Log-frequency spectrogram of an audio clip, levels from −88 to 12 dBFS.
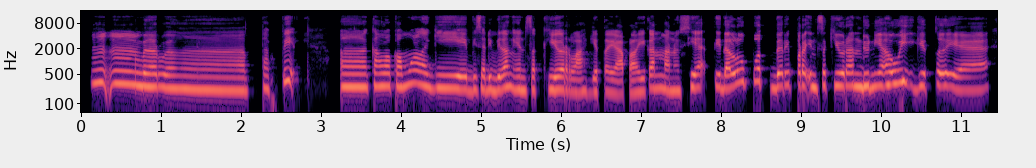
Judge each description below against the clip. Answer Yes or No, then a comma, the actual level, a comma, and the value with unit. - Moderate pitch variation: Yes, average, 3.6 semitones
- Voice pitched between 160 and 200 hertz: No, high, 245 Hz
